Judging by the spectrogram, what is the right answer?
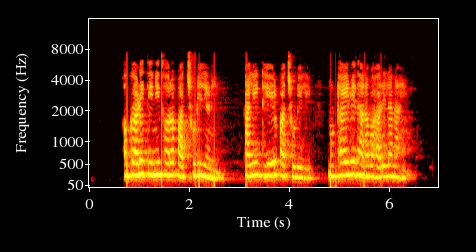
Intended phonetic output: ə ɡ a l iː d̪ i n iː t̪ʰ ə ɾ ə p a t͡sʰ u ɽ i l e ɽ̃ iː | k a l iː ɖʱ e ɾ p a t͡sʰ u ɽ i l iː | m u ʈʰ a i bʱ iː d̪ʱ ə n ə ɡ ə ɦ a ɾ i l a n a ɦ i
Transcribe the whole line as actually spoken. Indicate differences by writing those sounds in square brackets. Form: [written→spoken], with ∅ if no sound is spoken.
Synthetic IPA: ə ɡ a [l→ɽ] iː [d̪→t̪] i n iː t̪ʰ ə ɾ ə p a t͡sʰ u ɽ i l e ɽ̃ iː | k a l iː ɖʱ e ɾ p a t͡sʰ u ɽ i l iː | m u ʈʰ a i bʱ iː d̪ʱ [ə→a] n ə [ɡ→b] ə ɦ a ɾ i l a n a ɦ i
